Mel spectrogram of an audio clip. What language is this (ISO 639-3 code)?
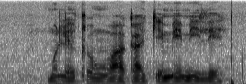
nso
